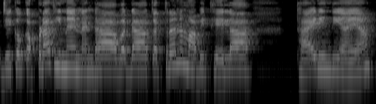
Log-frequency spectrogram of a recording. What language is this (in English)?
Sindhi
